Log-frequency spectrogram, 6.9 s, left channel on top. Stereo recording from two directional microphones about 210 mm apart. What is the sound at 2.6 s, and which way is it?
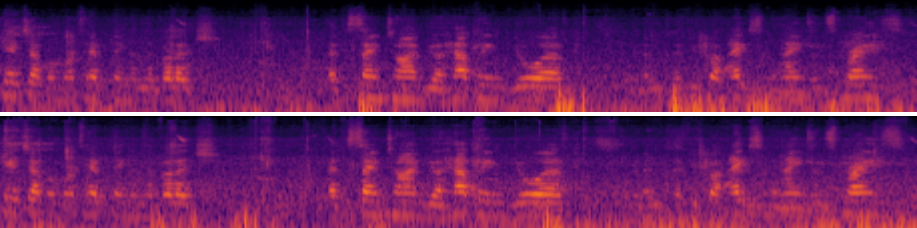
Speech, centre (ahead or behind).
